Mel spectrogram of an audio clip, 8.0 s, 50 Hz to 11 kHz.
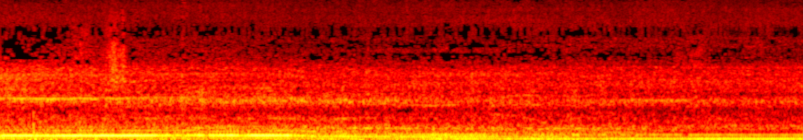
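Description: Lamborghini V12 supercar engine running steadily at low revs as the car creeps along; about three seconds in the engine note drops and gets quieter, then holds a steady, lower hum.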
